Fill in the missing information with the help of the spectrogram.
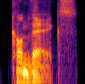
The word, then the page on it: convex: British English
